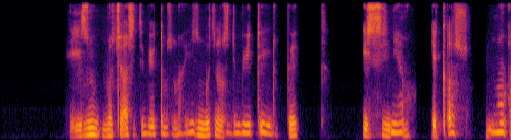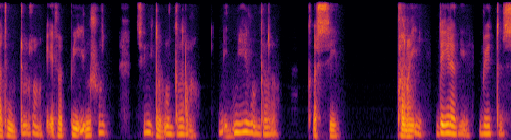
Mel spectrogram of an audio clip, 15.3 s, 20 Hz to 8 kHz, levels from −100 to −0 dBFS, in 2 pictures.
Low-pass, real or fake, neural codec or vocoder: 7.2 kHz; fake; autoencoder, 22.05 kHz, a latent of 192 numbers a frame, VITS, trained on one speaker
